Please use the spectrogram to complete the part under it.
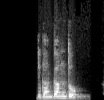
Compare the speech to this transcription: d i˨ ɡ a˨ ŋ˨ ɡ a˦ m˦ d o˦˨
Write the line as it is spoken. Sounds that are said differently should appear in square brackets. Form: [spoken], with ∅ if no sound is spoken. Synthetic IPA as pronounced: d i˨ ɡ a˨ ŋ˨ ɡ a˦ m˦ d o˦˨

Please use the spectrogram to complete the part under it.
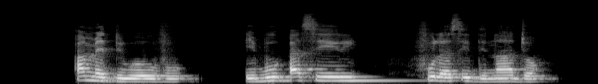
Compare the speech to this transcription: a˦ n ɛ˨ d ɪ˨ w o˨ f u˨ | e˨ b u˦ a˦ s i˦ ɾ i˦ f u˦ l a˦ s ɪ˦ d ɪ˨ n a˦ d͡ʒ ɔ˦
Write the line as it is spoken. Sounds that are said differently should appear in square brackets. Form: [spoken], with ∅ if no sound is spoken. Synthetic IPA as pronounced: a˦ [m] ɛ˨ d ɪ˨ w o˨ [v] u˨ | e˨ b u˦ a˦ s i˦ ɾ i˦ f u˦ l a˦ s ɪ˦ d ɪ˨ n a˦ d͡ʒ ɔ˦

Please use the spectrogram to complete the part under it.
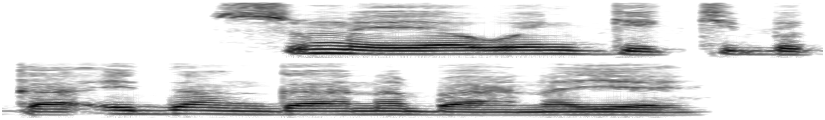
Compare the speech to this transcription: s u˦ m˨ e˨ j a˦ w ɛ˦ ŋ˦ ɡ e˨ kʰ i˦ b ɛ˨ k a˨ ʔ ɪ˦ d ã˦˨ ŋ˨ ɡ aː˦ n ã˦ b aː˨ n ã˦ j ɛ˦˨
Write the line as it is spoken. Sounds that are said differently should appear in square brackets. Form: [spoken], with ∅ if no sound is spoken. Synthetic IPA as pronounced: s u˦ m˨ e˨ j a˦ w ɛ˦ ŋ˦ ɡ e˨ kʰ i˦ b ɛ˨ k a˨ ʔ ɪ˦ d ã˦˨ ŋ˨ ɡ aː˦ n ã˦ b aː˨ n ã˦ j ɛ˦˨

